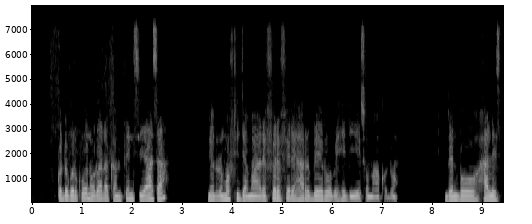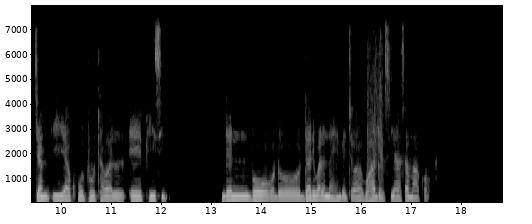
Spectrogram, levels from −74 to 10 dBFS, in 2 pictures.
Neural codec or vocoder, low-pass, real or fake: none; 7.2 kHz; real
